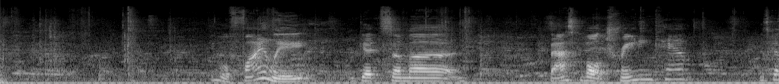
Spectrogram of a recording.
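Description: Cardboard scrapes as packs are pulled from a box.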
